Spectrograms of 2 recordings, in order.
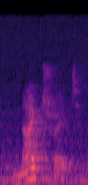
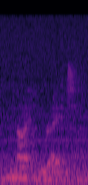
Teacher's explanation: nitrate, the chemical, has an affricate tr, like in try or tree, whereas nitrate, nit plus rate, doesn't, and is likely to have glottalization for the T, or even glottal replacement, nitrate.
